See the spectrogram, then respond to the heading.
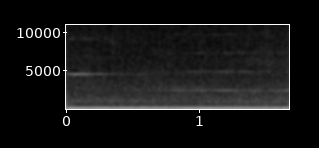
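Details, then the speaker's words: Nissan 370Z driving on the road: constant deep droning rumble under the road noise, no clear rhythm; the car shakes more at higher speed, and the owner blames the wheel bearings. "Yep. That is definitely my bushings, or my bearings. And when I go faster, they start shaking the entire car."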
